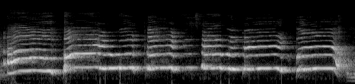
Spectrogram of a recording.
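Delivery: very high, drawn squealed goodbye; flustered squeal. Retold or imitated. Storyteller acting out her goodbye to the guy, squealed sky-high. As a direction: squeal it loud and sky-high, almost sung.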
